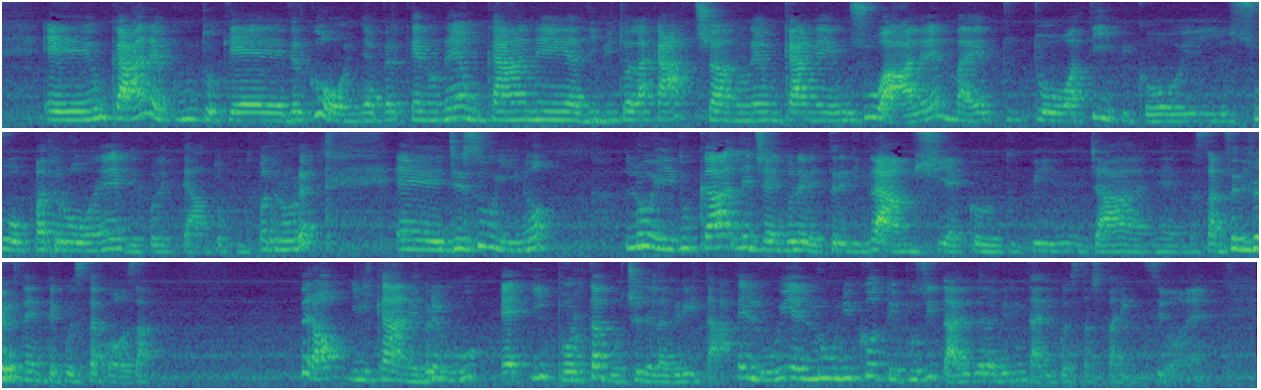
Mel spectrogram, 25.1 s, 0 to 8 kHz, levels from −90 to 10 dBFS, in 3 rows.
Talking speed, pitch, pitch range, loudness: 160 wpm, 195 Hz, 180-230 Hz, -21 LUFS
